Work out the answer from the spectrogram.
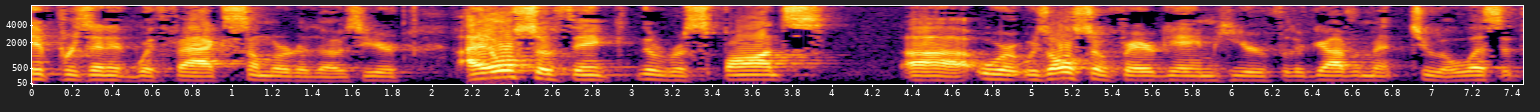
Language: English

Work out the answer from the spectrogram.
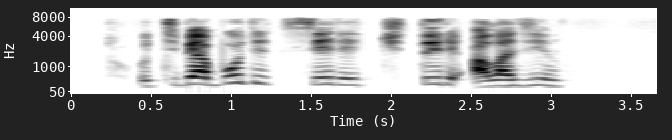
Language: Russian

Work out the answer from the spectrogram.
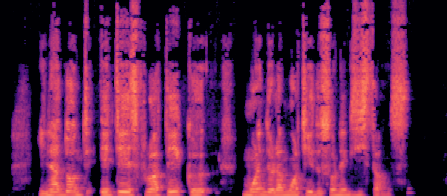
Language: French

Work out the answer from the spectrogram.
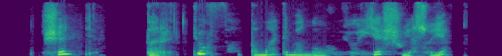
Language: Lithuanian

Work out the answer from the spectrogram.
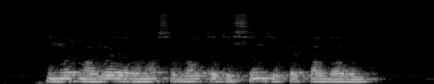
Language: Romanian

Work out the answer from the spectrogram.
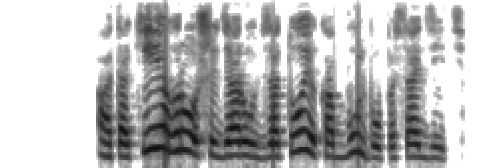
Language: Belarusian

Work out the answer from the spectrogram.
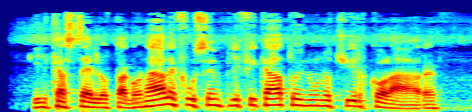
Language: Italian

